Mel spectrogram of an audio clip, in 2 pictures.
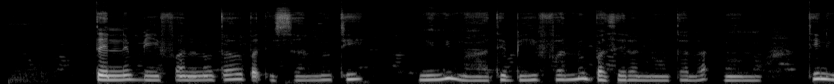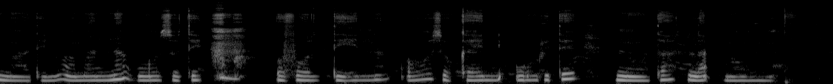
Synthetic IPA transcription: t̪ɛnːɛbiːfːɐnːɔt̪ɐbɐt̪ʼɪsɐnːɔt̪ɪ | mɪnɪmaːt̪ɛbiːfːɐnːɔbɐsɛɾɐnoːt̪ɐlɐʔnoːmːɔt̪ɪnɪmaːt̪ɛnɔɐmɐnːɐoːsɔt̪ɛ | ɔfɔlt̪eːnːɐoːsɔkːɐjɛnːɪuːɾɪt̪ɛ | noːt̪ɐlɐʔːoːmːɔ

